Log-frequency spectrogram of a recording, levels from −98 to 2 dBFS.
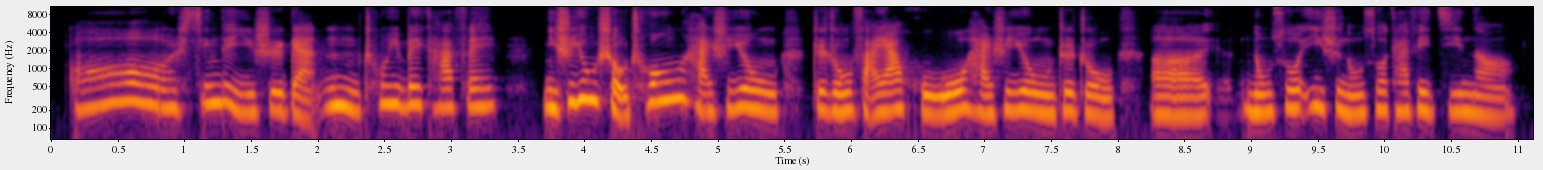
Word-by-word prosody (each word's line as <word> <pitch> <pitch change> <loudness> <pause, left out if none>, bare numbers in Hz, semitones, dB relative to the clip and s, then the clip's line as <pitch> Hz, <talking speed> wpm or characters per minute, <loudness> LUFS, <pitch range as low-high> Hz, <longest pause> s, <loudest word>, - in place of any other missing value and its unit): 哦， 250 +1 0
新 260 +5 -2
的 275 - 0
仪 195 -6 -2
式 200 +1 -1
感。 - - 0
嗯， 235 -3 +2
冲 265 +6 -2
1 260 - +3
杯 250 +1 +2
咖 230 -1 -2
啡。 230 +1 -4 0.3
你 225 - +4
是 220 +6 +3
用 305 +1 +7
手 270 - +4
冲 285 - +3
还 195 -9 0
是 205 +3 -6
用 215 -4 +2 0.2
这 210 - -1
种 195 0 +1
法 185 -3 -1
压 200 +2 +4
壶， 185 0 +3
还 195 -5 -1
是 205 +4 -4
用 195 -3 +2
这 200 +1 0
种， 175 -4 -3 0.2
呃， 165 -1 0 0.3
浓 190 -2 0
缩 220 +3 -1
意 235 +1 -3
式 220 0 -3
浓 180 -2 -1
缩 205 +3 -4
咖 200 -1 -4
啡 200 +1 -1
机 195 0 -6
呢？ 170 -3 -4
205 Hz, 215 characters per minute, -27 LUFS, 185-230 Hz, 0.3 s, 用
